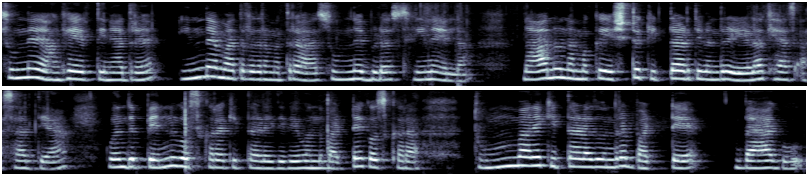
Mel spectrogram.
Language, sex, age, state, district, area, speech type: Kannada, female, 18-30, Karnataka, Mandya, rural, spontaneous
